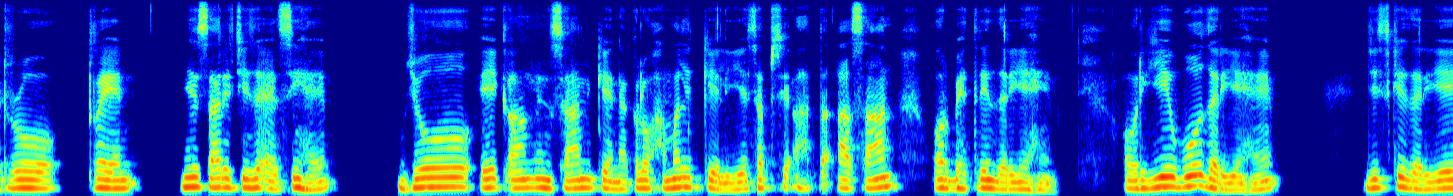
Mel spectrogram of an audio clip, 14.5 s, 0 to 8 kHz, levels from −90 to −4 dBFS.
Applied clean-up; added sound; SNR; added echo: neural mask model Resemble Enhance denoiser.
